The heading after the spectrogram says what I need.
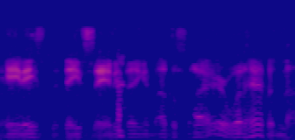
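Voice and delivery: low, hushed casual approach; playing it cool, very quietly; smooth pick-up act. Sidles up to the hot neighbor.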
